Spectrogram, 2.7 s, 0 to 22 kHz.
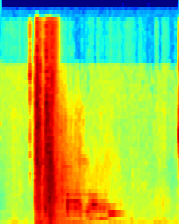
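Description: A bolter fires in Warhammer 40,000: Darktide: one loud, close blast with a heavy punch, followed by a ringing, metallic tail that fades over about two seconds.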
